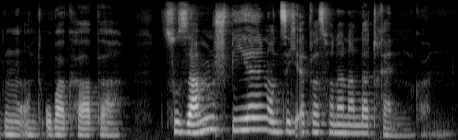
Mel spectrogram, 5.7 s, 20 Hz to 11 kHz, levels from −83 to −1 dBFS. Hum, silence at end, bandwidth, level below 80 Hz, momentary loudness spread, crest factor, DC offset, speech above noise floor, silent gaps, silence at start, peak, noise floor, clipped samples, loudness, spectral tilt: none; 0.15 s; 11 kHz; -72 dBFS; 15 LU; 22 dB; under 0.1%; 22 dB; none; 0 s; -8 dBFS; -51 dBFS; under 0.1%; -28 LUFS; -3.5 dB/octave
